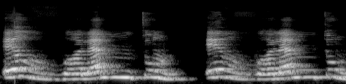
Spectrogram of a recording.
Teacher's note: نقول إذ ظلمتم، إذ ظلمتم، وكأنه لا وجود للذال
